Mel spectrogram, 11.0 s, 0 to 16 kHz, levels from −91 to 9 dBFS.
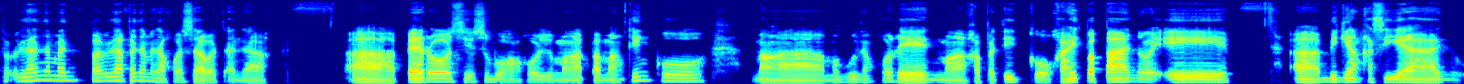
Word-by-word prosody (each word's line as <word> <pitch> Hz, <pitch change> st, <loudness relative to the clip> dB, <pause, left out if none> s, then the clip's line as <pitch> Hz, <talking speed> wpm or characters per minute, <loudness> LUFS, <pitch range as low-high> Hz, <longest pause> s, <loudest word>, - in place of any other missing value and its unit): wala 165 Hz, -, 0 dB
naman, 185 Hz, -2 st, -3 dB
wala 165 Hz, +2 st, -1 dB
pa 165 Hz, -, -2 dB
naman 155 Hz, -4 st, -5 dB
akong 115 Hz, -4 st, -4 dB
asawa 95 Hz, -4 st, -1 dB
at -, -, -6 dB
anak, 85 Hz, -1 st, -6 dB, 0.6 s
ah, 100 Hz, -3 st, +3 dB
pero 130 Hz, +1 st, +6 dB
sinusubukan 110 Hz, -5 st, -7 dB
ko 100 Hz, -, -7 dB
yung 100 Hz, 0 st, -9 dB
mga 95 Hz, -2 st, -2 dB
pamangkin 100 Hz, -, -4 dB
ko, 140 Hz, -1 st, -5 dB, 0.4 s
mga 95 Hz, -2 st, -1 dB
magulang 110 Hz, +4 st, -10 dB
ko 135 Hz, -, -6 dB
rin, 105 Hz, -1 st, +3 dB
mga 95 Hz, -2 st, -1 dB
kapatid 115 Hz, -2 st, -5 dB
ko 95 Hz, -2 st, -3 dB
kahit 125 Hz, +4 st, +3 dB
papaano 130 Hz, -1 st, +5 dB
eh, 115 Hz, 0 st, +3 dB, 0.5 s
ah, 115 Hz, -1 st, +5 dB
bigyang 130 Hz, 0 st, +1 dB
kasiyahan, 115 Hz, -2 st, +3 dB
115 Hz, 165 wpm, -27 LUFS, 100-130 Hz, 0.6 s, pero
